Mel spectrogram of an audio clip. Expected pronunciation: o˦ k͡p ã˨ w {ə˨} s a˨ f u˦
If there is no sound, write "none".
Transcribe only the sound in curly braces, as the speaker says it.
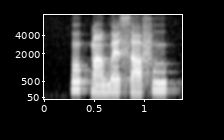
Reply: ɛ˨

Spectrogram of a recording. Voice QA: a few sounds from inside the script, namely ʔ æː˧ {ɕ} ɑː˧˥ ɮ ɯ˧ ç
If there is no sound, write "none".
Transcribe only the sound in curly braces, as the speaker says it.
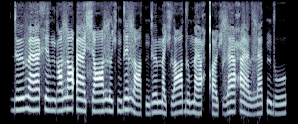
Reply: ɕ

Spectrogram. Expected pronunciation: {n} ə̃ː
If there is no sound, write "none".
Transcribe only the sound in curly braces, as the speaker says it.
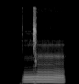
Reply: ŋ͡ǀ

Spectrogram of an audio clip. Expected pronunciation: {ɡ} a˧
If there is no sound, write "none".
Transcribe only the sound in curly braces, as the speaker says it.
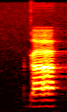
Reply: ɡ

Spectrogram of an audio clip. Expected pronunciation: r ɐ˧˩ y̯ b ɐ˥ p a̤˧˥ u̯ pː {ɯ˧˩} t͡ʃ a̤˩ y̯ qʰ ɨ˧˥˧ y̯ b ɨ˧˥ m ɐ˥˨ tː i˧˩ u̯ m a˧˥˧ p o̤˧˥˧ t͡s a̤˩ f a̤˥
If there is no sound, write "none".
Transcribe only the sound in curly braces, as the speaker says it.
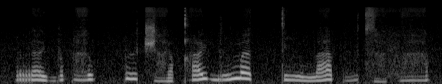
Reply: ɯ˥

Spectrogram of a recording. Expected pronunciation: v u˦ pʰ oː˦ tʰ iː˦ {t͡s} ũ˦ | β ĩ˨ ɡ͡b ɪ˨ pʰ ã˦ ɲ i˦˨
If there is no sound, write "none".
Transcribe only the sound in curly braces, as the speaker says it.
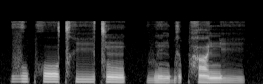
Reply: t͡s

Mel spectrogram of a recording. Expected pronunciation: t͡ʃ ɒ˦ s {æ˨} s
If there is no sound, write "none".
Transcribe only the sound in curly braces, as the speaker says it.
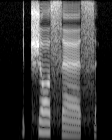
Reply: æ˨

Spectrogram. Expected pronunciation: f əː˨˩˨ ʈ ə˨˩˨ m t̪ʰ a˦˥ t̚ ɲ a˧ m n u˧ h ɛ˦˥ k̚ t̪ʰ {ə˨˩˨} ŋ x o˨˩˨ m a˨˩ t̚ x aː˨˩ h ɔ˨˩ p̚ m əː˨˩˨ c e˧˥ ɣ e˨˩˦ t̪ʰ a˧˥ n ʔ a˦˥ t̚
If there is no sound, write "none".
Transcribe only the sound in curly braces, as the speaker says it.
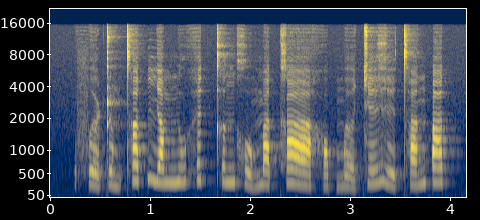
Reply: ə˧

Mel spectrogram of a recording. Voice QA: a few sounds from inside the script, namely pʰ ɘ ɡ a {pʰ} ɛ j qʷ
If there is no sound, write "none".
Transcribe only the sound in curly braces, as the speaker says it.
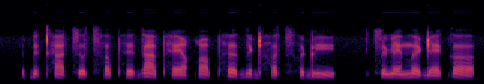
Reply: pʰ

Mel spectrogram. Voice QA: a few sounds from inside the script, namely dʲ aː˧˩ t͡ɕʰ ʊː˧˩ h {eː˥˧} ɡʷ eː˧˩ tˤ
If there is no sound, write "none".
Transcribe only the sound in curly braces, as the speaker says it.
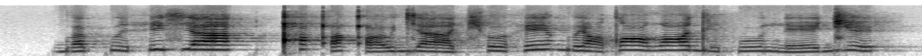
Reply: eː˥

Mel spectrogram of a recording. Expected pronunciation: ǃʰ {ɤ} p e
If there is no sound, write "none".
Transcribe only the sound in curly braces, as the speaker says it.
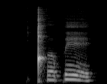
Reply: ɤ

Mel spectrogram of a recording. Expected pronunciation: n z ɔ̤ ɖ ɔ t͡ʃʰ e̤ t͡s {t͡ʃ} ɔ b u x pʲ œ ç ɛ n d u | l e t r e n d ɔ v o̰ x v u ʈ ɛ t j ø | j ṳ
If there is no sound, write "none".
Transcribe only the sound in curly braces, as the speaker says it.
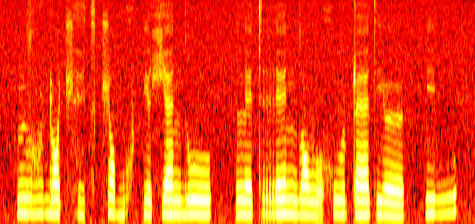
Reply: t͡ʃ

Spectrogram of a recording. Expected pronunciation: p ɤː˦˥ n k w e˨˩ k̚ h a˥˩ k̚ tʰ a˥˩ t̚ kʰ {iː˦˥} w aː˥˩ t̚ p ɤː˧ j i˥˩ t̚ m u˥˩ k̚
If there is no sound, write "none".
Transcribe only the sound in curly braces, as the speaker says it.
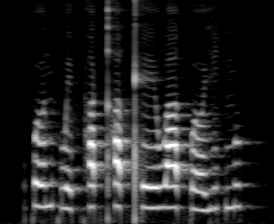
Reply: eː˦˥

